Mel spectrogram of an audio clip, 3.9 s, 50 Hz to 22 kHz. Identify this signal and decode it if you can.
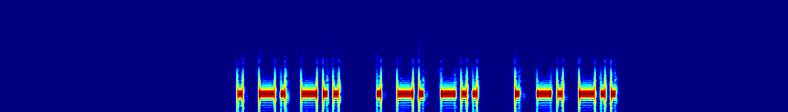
Morse code, heard as a keyed tone, about 44 wpm, 700 Hz. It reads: END END END
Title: Top 200 Words Repeated 45wpm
